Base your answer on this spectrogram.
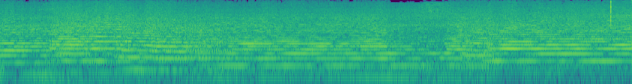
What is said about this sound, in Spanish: El crucero hacía sonar la sintonía de la serie Vacaciones en el Mar antes de partir hacia Southampton. Se escuchó en buena parte de la ciudad. Lo cierto es que este curioso sonido es una de las señas de identidad de la compañía de cruceros Princess.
